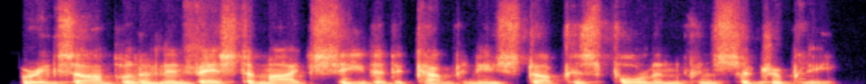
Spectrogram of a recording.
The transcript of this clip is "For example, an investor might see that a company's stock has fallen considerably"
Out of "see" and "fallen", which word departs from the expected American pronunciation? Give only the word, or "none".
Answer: none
